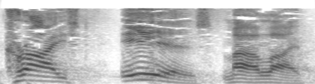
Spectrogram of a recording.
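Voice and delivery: "is" drawn out and punched; slow, with heavy weight on "is"; stress on is. Shown as a demonstration. Preacher emphasizing the second word, stress on "is". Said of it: "The second word".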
